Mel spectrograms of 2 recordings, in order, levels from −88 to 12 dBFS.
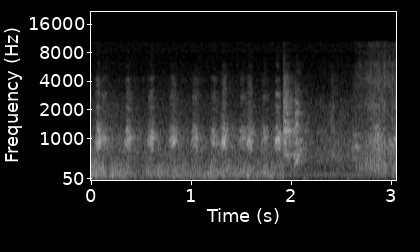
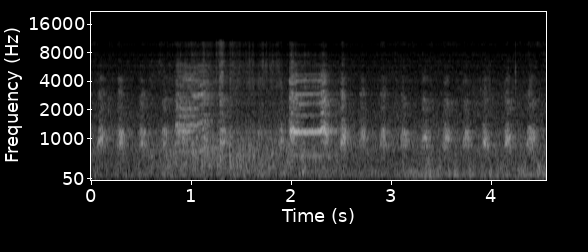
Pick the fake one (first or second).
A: second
